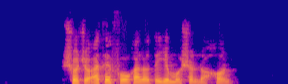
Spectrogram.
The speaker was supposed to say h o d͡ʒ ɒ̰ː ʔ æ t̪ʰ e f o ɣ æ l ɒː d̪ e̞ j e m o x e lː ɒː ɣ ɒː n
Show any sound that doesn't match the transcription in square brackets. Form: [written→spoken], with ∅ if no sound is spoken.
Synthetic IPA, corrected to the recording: [h→ʃ] o d͡ʒ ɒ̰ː ʔ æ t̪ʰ e f o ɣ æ l ɒː d̪ e̞ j e m o [x→ʃ] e lː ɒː [ɣ→x] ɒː n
